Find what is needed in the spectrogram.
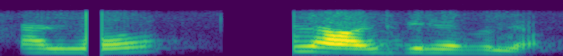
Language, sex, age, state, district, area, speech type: Manipuri, female, 45-60, Manipur, Bishnupur, urban, conversation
